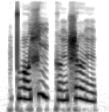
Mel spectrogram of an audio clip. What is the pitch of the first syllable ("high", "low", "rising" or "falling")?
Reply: rising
